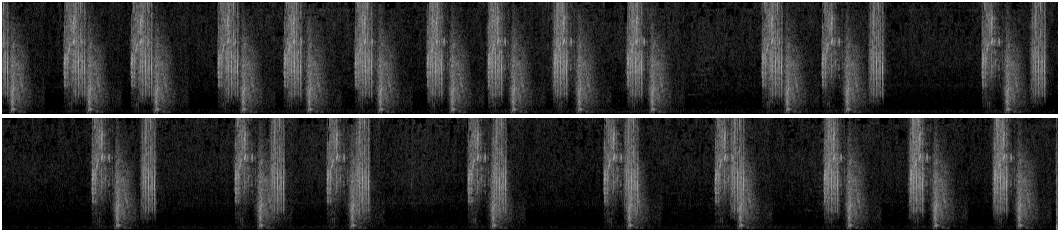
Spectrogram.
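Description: Short swishing game sounds play again and again as a spider hops across a web.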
